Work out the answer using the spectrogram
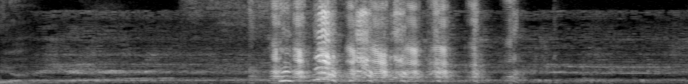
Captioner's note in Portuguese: riem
